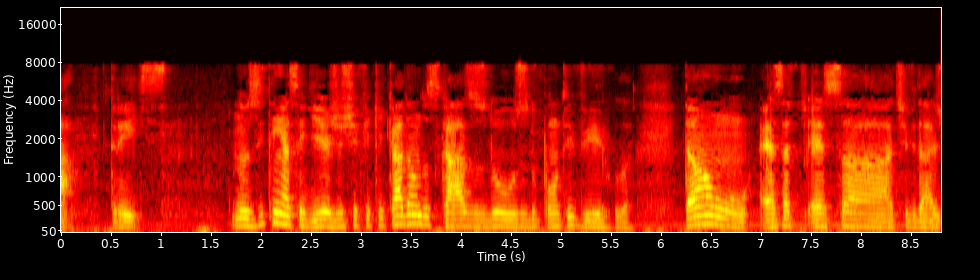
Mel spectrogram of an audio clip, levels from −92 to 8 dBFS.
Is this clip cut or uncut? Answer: cut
